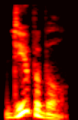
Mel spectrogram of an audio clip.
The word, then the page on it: dupable: British English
